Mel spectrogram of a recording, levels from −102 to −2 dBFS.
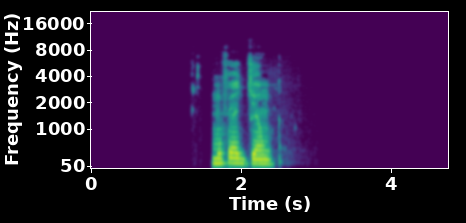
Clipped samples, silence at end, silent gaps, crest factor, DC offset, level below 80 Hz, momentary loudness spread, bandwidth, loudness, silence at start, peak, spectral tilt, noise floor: under 0.1%; 2.35 s; none; 20 dB; under 0.1%; -58 dBFS; 8 LU; 7.4 kHz; -15 LUFS; 1.6 s; 0 dBFS; -7.5 dB/octave; -72 dBFS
